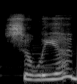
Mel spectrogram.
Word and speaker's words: Sheleah: Today, I have the honor of interviewing Shalia.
